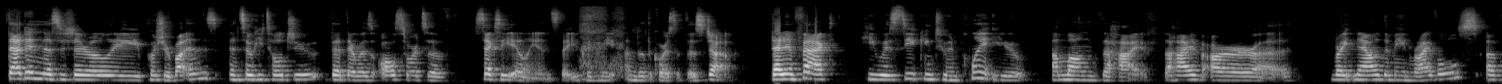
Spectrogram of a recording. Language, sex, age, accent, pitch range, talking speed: English, female, 30-49, American, 200-255 Hz, 205 wpm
